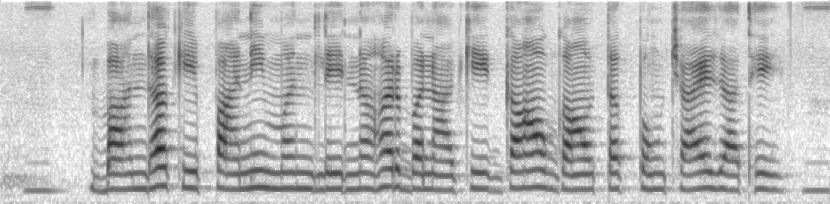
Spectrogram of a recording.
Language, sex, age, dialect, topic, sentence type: Chhattisgarhi, female, 18-24, Western/Budati/Khatahi, agriculture, statement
